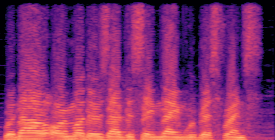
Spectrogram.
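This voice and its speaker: Over faint background music, a man in his thirties with a high voice provides gaming livestream commentary through a headset microphone. Jumpy and profane, he talks at a moderate pace to himself and his viewers.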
